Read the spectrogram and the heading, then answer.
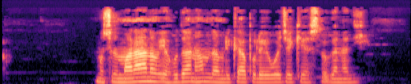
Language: Pashto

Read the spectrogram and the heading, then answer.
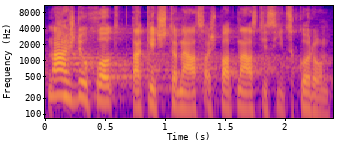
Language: Czech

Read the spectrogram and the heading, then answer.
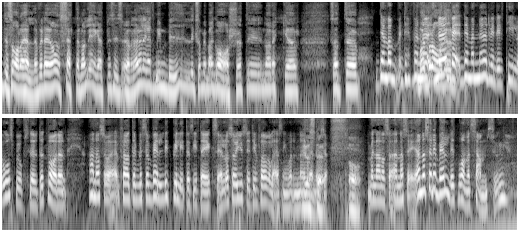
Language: Swedish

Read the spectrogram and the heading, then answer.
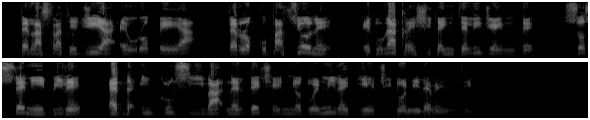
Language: Italian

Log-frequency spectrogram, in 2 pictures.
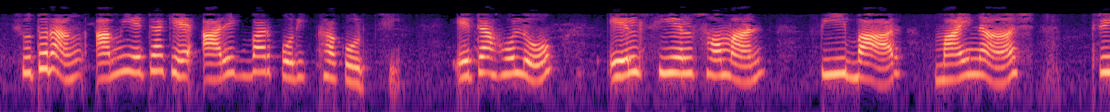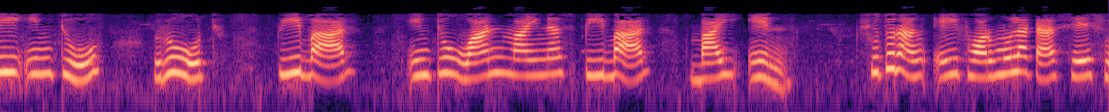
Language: Bangla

